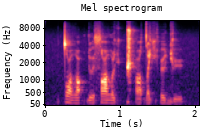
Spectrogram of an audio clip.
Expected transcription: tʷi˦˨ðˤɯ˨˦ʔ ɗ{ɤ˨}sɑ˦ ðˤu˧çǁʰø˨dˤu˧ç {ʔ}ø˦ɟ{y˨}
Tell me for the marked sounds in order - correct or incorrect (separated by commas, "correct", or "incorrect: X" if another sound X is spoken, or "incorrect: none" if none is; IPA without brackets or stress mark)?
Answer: incorrect: ɯ˨, correct, correct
